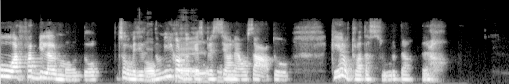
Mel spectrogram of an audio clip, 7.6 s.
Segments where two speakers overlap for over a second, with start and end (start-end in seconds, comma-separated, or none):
2.1-3.6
